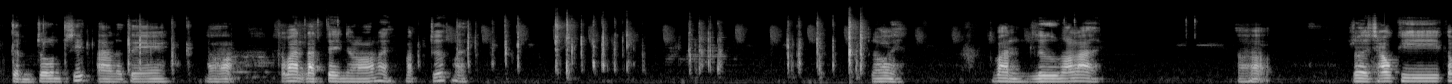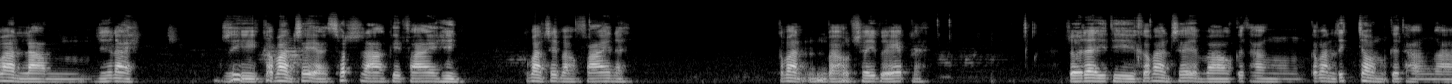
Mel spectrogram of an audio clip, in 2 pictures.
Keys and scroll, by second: 6.7 BackSpace, 8.3 Return.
